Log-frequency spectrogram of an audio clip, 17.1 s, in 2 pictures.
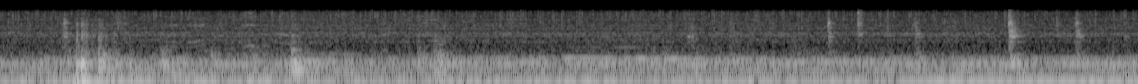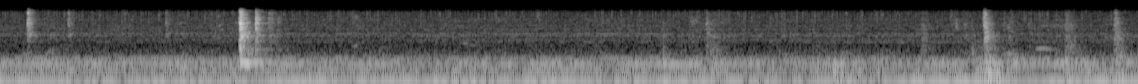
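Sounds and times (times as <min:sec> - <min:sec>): sharp clicks and knocks: 0:06.2 - 0:10.7, 0:15.4 - 0:17.0.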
